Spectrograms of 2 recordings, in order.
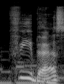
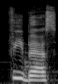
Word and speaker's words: Feebas: Feebas is assumed to be a bass, and it transforms into a beautiful serpentine sea dragon. Fun fact, Feebas's name Beautiful. phonetically is the same as Phoebus, which means shining one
